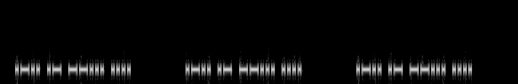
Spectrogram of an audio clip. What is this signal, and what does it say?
Morse code, heard as a keyed tone, about 46 wpm, 700 Hz. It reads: LA7H LA7H LA7H
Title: DXCC-100 Call Signs - 4 Characters - Repeated 3x - 45wpm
